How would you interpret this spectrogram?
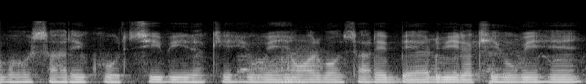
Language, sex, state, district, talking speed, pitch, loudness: Hindi, male, Jharkhand, Deoghar, 155 wpm, 110 Hz, -16 LUFS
